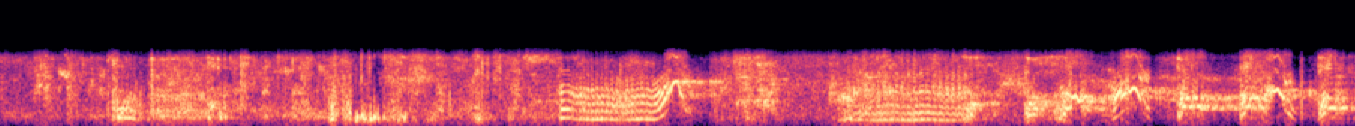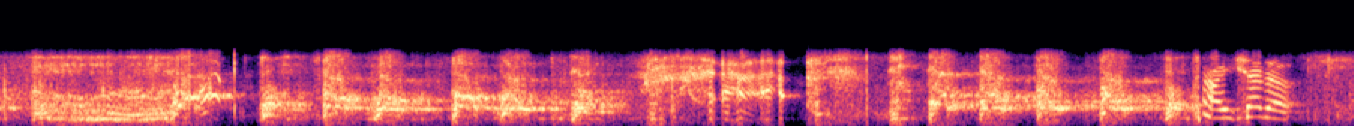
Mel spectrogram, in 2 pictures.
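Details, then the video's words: Smokey, a pet dog, barks nonstop for eighteen seconds, mixing short sharp barks with drawn-out, arching howl-like yelps and whines, barely pausing for breath. "Smokey barking"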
